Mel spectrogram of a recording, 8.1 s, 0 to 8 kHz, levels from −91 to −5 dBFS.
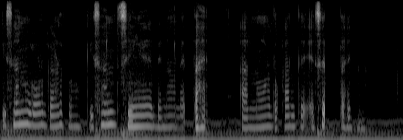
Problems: low volume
